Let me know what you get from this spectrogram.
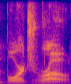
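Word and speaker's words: Boudreaux: apparently it's not uh it's a board row not bordeaux it's board row anyways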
